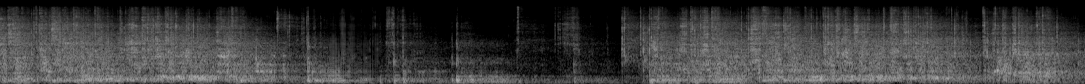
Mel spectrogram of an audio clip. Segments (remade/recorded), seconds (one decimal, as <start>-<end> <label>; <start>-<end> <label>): 0.0-3.3 recorded; 3.3-3.8 remade; 3.8-10.9 recorded

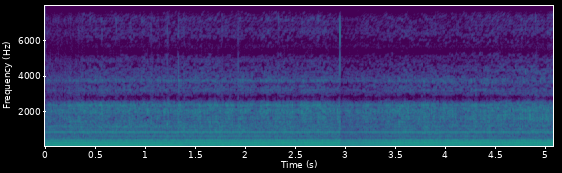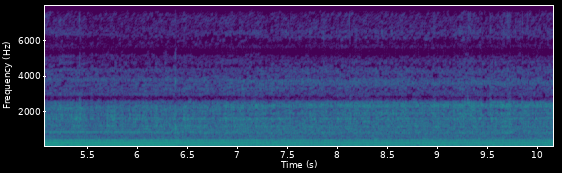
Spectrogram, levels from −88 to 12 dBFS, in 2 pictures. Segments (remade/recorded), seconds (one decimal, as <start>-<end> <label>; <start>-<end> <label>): 0.0-10.2 recorded

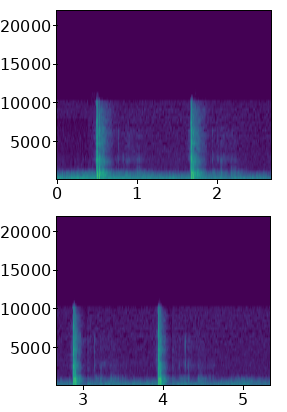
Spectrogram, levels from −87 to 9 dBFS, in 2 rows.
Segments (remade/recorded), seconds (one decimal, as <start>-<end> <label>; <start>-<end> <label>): 0.0-3.2 remade; 3.2-3.7 recorded; 3.7-5.3 remade

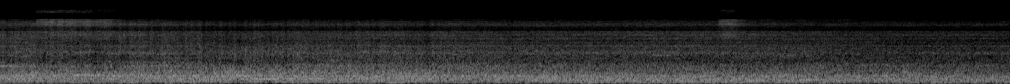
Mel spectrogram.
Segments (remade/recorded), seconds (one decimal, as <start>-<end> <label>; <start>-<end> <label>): 0.0-1.9 remade; 1.9-6.9 recorded; 6.9-8.8 remade; 8.8-10.1 recorded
